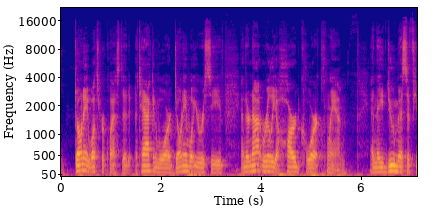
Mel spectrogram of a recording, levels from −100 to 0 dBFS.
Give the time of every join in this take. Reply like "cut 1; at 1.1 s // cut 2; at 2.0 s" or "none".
none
